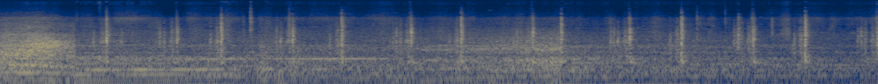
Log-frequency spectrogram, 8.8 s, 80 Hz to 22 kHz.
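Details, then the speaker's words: 2015 Nissan Tiida C13, owner suspects CV joint or gearbox: sharp irregular clunks, about one or two a second, heard when the car is rocked while in gear; driveline knock, source unclear. "именно когда качаешь машину на скорость"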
